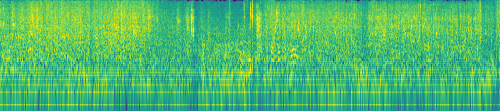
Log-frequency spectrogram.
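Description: Wind buffeting the microphone over water rushing and churning against the side of a sportfishing boat, with the boat's engine running steadily underneath.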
